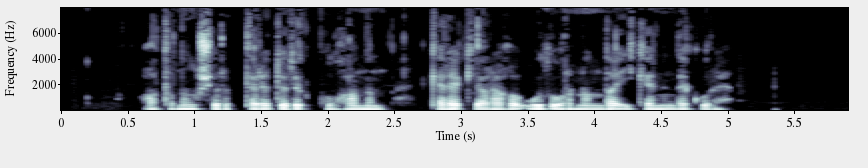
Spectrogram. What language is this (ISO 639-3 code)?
bak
